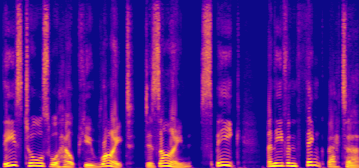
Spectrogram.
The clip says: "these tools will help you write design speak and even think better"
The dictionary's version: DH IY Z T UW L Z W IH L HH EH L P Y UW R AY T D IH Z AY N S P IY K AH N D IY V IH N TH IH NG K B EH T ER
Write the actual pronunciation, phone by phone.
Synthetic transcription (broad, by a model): DH IY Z T UW L Z W IH L HH EH L P Y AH R AY T D IH Z AY N S P IY K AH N IY V IH N TH IH NG K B EH T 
